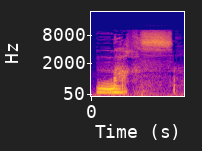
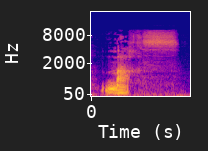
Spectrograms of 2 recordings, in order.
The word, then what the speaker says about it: Mars: So in a way it's an exception because normally final S is not pronounced in French. Okay. We've got some exceptions and this one is one of them. So Mars pronounce the final S. Mars. Mars.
